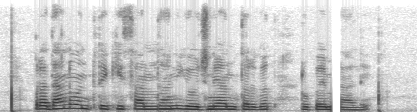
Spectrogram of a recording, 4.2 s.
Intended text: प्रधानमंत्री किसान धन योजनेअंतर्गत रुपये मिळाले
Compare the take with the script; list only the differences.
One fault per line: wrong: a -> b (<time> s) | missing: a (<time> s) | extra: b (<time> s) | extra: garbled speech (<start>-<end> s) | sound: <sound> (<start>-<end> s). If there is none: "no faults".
sound: dropout (3.3-3.4 s)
